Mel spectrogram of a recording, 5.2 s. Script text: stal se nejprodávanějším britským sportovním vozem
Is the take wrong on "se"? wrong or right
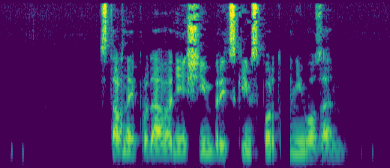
wrong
